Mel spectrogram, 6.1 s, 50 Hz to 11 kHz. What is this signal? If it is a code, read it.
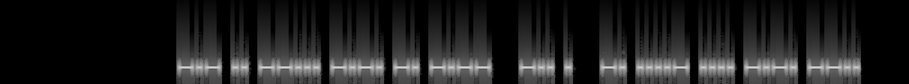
Morse code, heard as a keyed tone, about 40 wpm, 700 Hz. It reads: KI7CNY DE N4HCZ
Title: USA Callsign DE Callsign 40wpm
